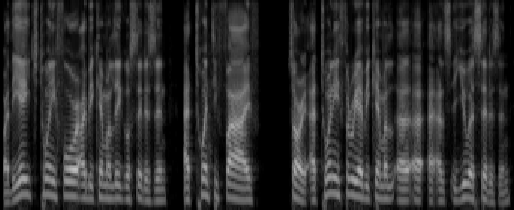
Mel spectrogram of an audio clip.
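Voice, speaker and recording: A man's voice: medium pitch, brisk, a bit bright, no room sound, studio quality. A man from Peru, host and military veteran, giving political commentary with emphatic, incredulous rhetorical questions.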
